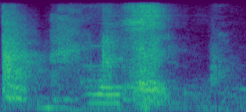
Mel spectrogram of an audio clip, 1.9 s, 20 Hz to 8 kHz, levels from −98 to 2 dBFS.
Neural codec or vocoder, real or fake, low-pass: codec, 16 kHz in and 24 kHz out, 1.1 kbps, FireRedTTS-2 codec; fake; 7.2 kHz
